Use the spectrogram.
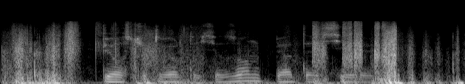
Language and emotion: Russian, neutral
